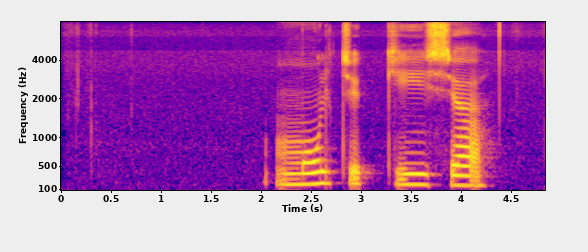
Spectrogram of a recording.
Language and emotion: Russian, sad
